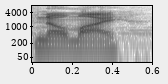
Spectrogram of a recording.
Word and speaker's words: Nomai: It's Nomai. Naomi. Nomai. I'd pronounce it Naomi.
